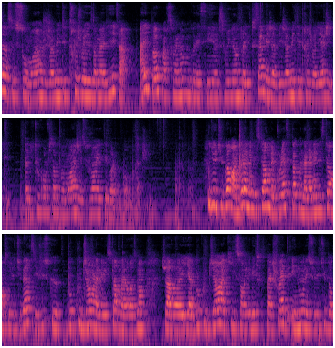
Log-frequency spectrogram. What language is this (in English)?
French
